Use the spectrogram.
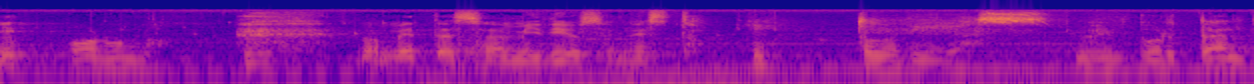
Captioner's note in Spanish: Riendo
